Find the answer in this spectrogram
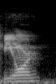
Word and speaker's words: Bjorn: from a nightingale leaving Bjorn the Jay is pronounced like a wide so it's Bjorn Bjorn okay okay some reason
